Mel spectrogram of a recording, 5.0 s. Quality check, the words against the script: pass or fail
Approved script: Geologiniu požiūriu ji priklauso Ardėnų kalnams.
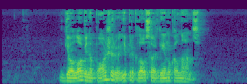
pass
